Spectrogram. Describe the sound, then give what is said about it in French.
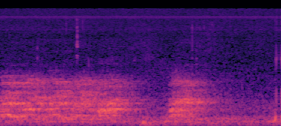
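A dog barks, faint and muffled, in two short bursts separated by a brief pause, with no one talking over it. “Il y a un chien qui aboie.”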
